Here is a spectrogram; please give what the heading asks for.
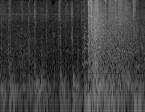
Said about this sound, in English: hopefully these guys will be ready to fire their volley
